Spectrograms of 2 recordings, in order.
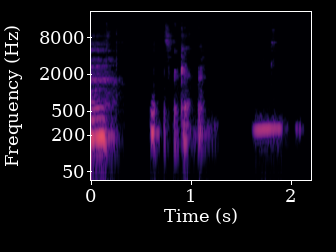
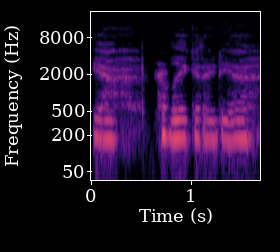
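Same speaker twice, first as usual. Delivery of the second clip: whispering; 12 dB quieter than usual. Acted. Quiet sneaking scene.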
